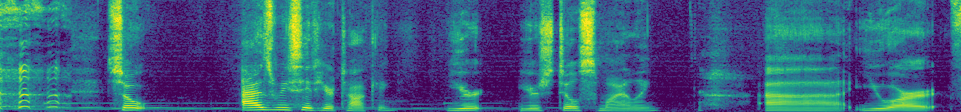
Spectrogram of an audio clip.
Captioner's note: laughter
